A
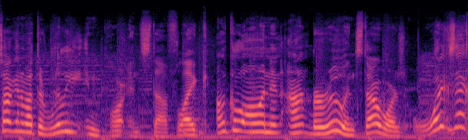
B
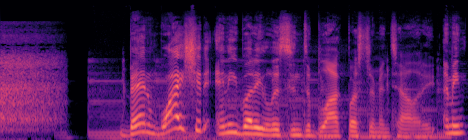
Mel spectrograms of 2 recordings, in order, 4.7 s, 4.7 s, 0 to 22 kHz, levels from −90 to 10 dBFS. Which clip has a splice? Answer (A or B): B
